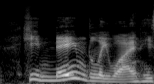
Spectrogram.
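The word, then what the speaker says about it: Lewa: It's Liwa. The official pronunciation is Liwa. You can say it however you want. But the creators have spoken, and gosh freaking dang it. It's Liwa. It was said Liwa in the movie.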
